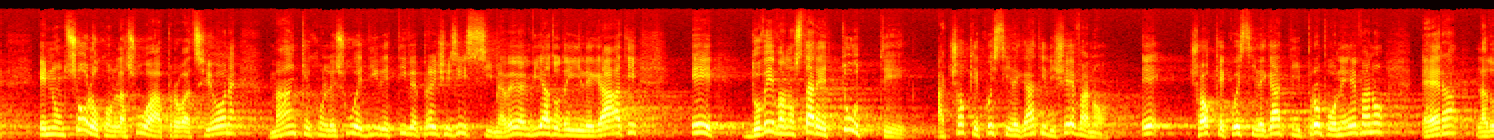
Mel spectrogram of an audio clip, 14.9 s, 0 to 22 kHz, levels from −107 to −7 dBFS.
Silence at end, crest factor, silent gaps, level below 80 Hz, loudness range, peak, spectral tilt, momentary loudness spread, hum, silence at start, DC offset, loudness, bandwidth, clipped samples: 0 s; 18 dB; none; -64 dBFS; 3 LU; -2 dBFS; -4.5 dB/octave; 12 LU; none; 0 s; under 0.1%; -21 LUFS; 17 kHz; under 0.1%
